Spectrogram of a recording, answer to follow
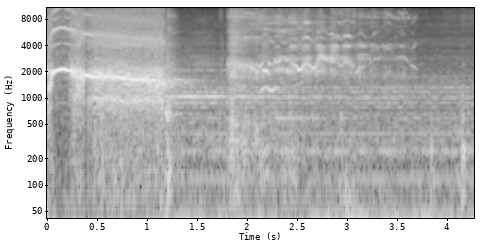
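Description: A sudden, very loud, high-pitched shriek lasting about a second and sliding slightly down in pitch, then music with a warbling high sung voice.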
